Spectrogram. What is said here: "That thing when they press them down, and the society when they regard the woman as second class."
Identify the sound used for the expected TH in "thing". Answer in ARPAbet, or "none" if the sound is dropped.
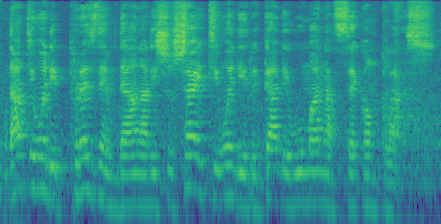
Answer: T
